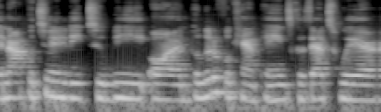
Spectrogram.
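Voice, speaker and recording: A woman speaks at medium pitch in a bright, sharp tone with fairly even intonation. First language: not English. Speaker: union leader and district leader. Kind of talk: interview. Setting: podcast studio.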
